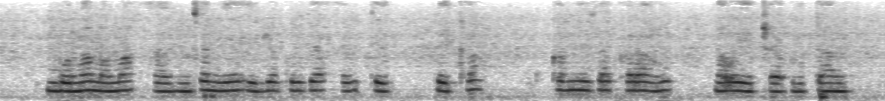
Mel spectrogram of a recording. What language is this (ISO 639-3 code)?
kin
